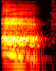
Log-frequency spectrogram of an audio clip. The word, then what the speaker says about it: heir: We say air like the air around us.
